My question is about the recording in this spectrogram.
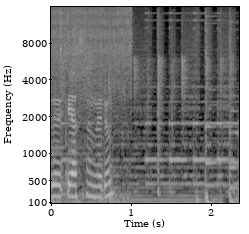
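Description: Food sizzling in a frying pan under a woman's voice; about a second in the sizzle drops away abruptly and background music takes over.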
